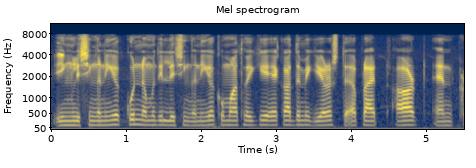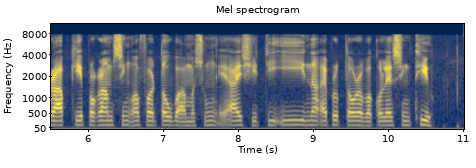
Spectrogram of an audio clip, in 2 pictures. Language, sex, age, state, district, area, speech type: Manipuri, male, 18-30, Manipur, Kakching, rural, read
